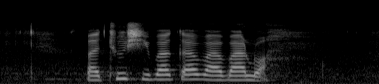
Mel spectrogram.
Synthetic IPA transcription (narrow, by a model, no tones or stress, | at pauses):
batʰuʃibakʼaβabaːlwa̰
